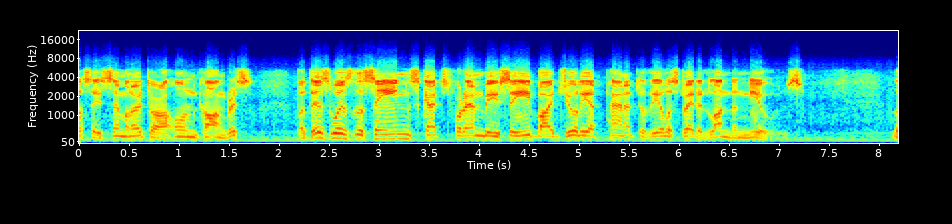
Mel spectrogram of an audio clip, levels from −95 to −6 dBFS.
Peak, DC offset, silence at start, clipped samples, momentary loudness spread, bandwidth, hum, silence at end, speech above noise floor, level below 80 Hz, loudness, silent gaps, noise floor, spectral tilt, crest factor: 0 dBFS; under 0.1%; 0 s; under 0.1%; 8 LU; 11 kHz; none; 0 s; 23 dB; -78 dBFS; -14 LUFS; none; -40 dBFS; -3 dB/octave; 16 dB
